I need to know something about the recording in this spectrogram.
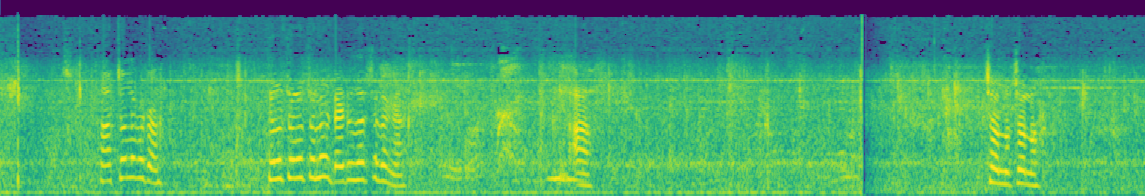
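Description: A young child talks loudly and excitedly close by.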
